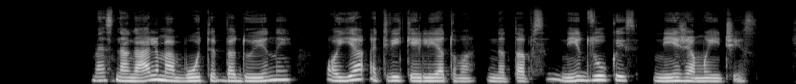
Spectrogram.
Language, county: Lithuanian, Alytus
